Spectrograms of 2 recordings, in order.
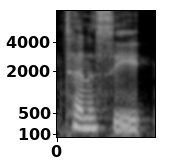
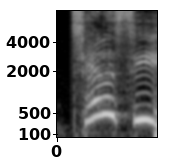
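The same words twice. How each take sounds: First: Said in the usual way. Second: Exasperated. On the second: Real, not acted. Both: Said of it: "You got Tennessee on my mind".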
